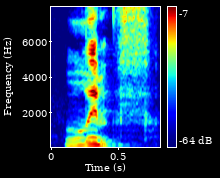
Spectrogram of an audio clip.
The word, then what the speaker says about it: lymph: a longer word Lin pH says F lymph nymph Mystic Crypt a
